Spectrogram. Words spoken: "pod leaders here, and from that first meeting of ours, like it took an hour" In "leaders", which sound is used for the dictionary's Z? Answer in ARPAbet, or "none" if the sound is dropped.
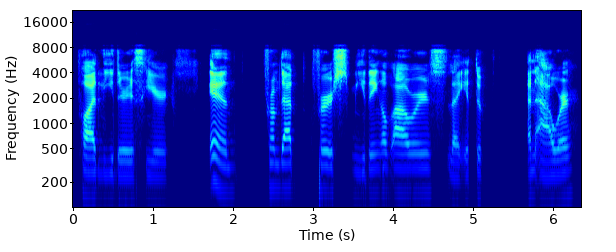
S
